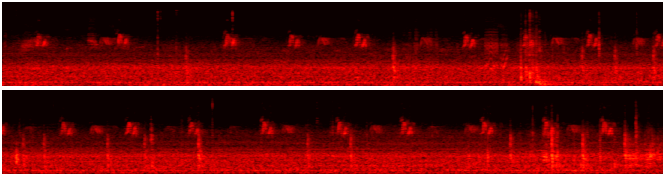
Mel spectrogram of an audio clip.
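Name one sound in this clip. A hand tool clicks and scrapes against a car door panel.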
